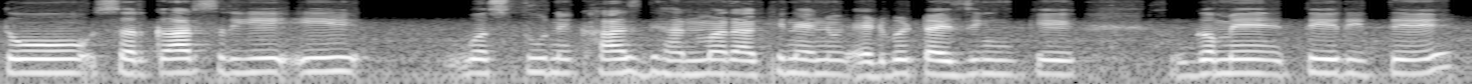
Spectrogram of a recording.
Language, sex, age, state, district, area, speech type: Gujarati, female, 30-45, Gujarat, Ahmedabad, urban, spontaneous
